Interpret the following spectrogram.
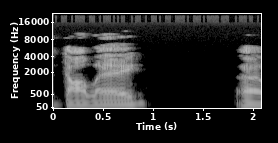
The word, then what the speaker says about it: dale: song with Dolly Parton he always says Dal uh like Dale is how it's spelled oh okay yeah yeah yeah I think that's like a Spanish word and in the Dolly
